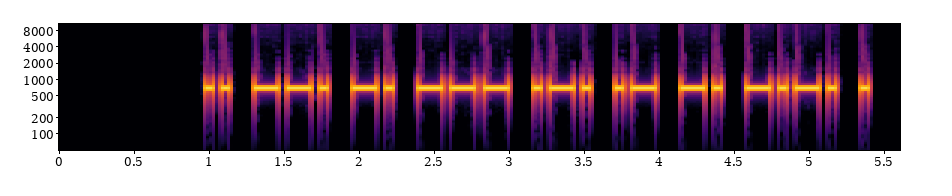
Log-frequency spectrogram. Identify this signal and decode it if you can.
Morse code, heard as a keyed tone, about 22 wpm, 700 Hz. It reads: IGNORANCE
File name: 9 Letter Words - First 3 Letters Given - 22wpm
